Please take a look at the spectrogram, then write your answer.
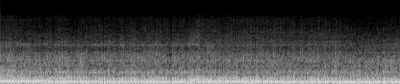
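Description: A 2009 Buell Lightning Long XB12SS motorcycle engine drones loud and close while riding, with a steady, gritty low rumble that carries on without a break.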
